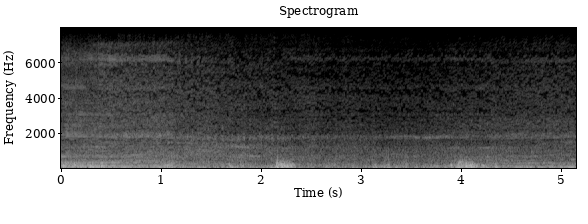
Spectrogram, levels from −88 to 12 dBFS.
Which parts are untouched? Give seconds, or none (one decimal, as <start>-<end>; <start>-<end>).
0.0-2.3; 4.3-5.2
